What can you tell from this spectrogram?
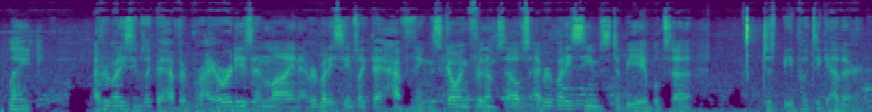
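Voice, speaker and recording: A man's fairly low voice shows ordinary pitch variation, with noticeable noise in the background. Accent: American. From USA. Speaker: travel vlogger. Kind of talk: casual vlog monologue.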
